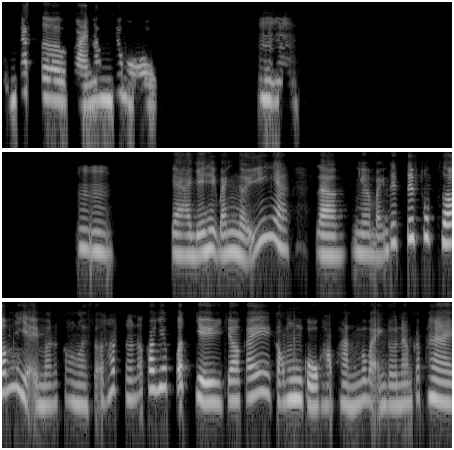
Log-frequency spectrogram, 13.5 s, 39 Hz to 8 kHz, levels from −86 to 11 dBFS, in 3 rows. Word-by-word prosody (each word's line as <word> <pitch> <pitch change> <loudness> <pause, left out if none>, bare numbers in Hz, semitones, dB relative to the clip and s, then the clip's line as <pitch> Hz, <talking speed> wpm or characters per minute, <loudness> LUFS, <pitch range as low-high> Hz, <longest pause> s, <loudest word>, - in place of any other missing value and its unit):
Cũng 225 - -4
cách, 295 0 -2
ơ, 230 -4 +2
vài 195 -2 0
năm 225 +2 +2
chứ 280 - -8
bộ. 200 0 -3 1.0
Ừm, 235 -1 0
ừm. 215 -2 -4 2.3
Ừm, 240 -1 -3
ừm. 210 -2 -2 0.6
Chà, 195 -1 -1
vậy 200 - +3
thì 230 +1 +3
bạn 205 +1 +1
nghĩ 265 - -1
nha, 265 -6 +1 0.3
là, 190 -2 +2 0.2
à, 200 -1 -2
bạn 185 +2 -5
tiếp 290 +1 -3
tiếp 345 0 +4
xúc 360 - +1
sớm 295 +4 +6
như 350 - +1
vậy 215 -5 0
mà 190 0 -2
nó 200 - -11
còn 215 -3 -6
là 190 - -2
sở 185 - -10
thích 320 +5 -3
nữa, 235 - -4
nó 245 - -7
có 330 - +4
giúp 350 +1 +1
ích 365 +1 +4
gì 210 -3 +6
cho 225 +2 0
cái 275 +5 +1
công 230 0 +3
cuộc 185 -4 +2
học 190 - -7
hành 195 -1 -3
của 225 - -2
bạn 190 -4 -3
từ 190 - -3
năm 200 +2 -3
cấp 245 +1 -9
2 225 -4 +3
220 Hz, 220 wpm, -24 LUFS, 195-245 Hz, 2.3 s, sớm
